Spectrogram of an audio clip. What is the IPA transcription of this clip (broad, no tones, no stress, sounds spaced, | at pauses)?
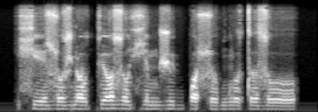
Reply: xʲ e ɮ o z ɳ ɔ l kʲ ɔ z o ç e m ʒ y b p ɔ ɬ ʊ b ŋ o t ɤ z o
